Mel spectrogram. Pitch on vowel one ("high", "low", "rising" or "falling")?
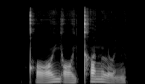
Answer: rising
